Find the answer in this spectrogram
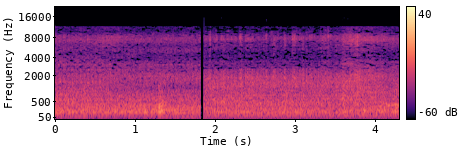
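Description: Faint, steady running noise of the aerial lift truck's engine, with a brief dropout about two seconds in.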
